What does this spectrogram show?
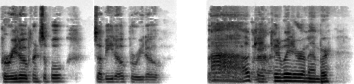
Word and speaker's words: Sabido: For some reason, I always kind of want to say Sabido too. So yeah, it looks that like that, but it's, you pronounce it like Pareto principle, Sabido, Pareto.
